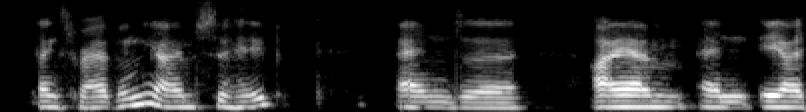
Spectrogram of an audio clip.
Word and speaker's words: Suhaib: Yeah, let's move on to the next speaker, which is, yeah, I hope I pronounced your name right, but Suhaib. Yeah, no worries. Suhaib, yes.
